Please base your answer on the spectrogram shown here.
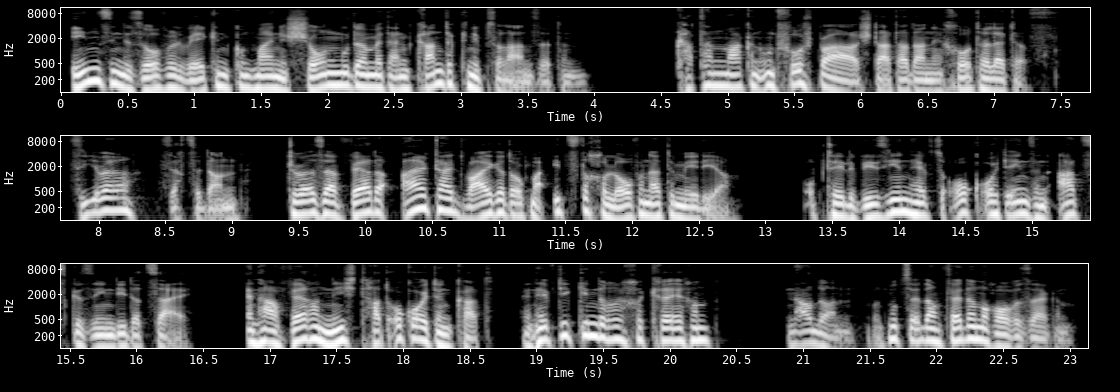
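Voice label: Dutch Duits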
